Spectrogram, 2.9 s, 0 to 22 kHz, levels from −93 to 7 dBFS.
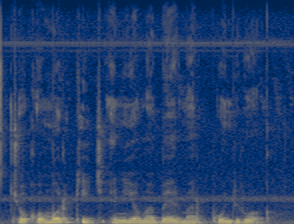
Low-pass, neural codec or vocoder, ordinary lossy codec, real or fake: none; none; none; real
